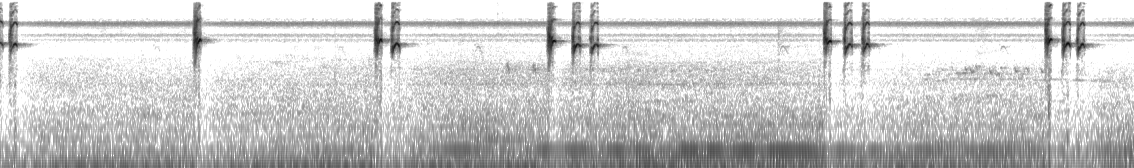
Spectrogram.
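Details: Sunbird calls played as therapy to prompt singing: thin, very high chirps, first single, then in pairs and triplets, spaced roughly two seconds apart in a calm, near-silent setting.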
